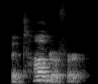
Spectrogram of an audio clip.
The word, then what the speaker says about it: photographer: Now, in the first word, because the speaker puts the stress on the first syllable, we understand that the word is photograph. And in the second word, because the speaker puts the stress on the second syllable, we understand that the word is photographer.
